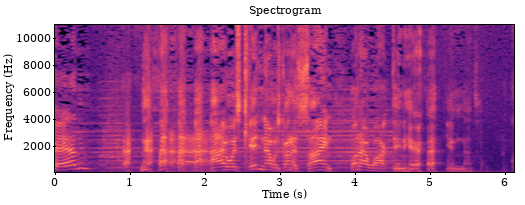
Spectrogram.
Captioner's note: laughing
